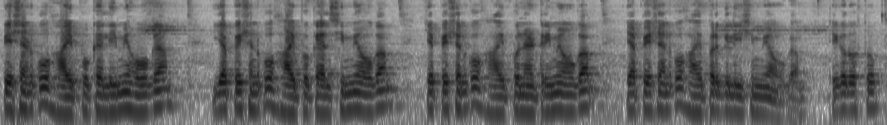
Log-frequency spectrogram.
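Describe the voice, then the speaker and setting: A man with a low, mellow voice works through nursing exam questions. He reads the English question slowly, then explains it in Hindi, repeating key terms and checking in with viewers as friends. A faint hiss sits under the recording. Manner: addresses viewers as friends, frequent "theek hai" check-ins.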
